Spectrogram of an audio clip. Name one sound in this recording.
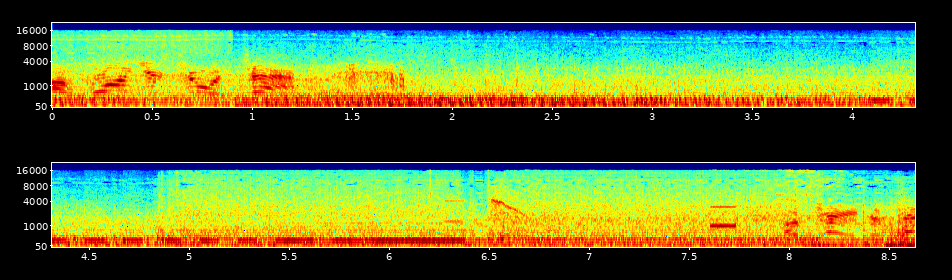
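A helicopter engine roars steadily.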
